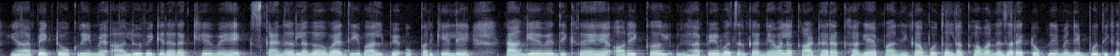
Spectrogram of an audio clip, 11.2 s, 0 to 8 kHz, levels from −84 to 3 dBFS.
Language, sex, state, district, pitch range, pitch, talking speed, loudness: Hindi, female, Maharashtra, Nagpur, 195-205 Hz, 200 Hz, 235 wpm, -16 LUFS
